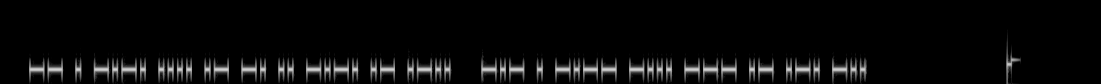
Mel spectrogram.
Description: Morse code, heard as a keyed tone, about 26 wpm, 700 Hz. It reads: MECHANICAL KEYBOARD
